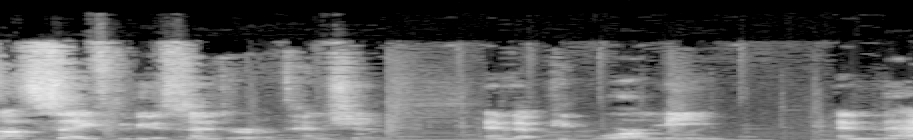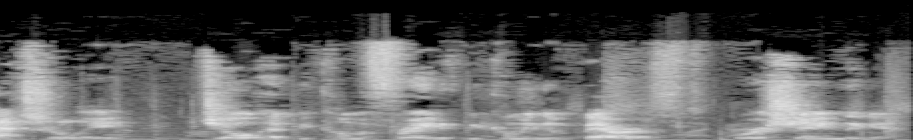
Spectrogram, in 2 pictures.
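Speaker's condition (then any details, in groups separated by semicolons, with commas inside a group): No condition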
